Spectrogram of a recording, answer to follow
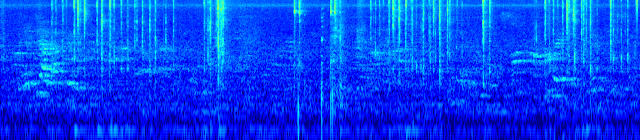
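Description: Faint, irregular keystrokes on a computer keyboard as terminal commands are typed, with a louder single click about six seconds in, over a low steady hum.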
